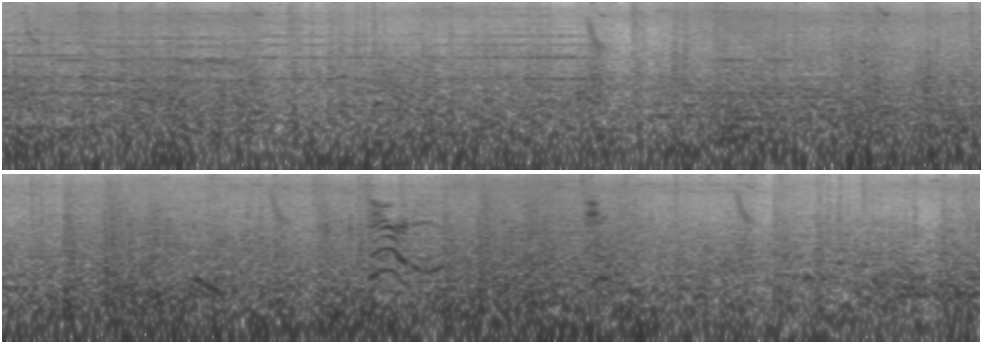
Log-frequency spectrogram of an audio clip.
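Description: Loud magical blasts and crashing impacts ring out in quick succession.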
